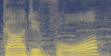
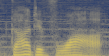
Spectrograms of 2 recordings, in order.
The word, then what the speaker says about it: Gardevoir: I've heard so many people pronounce it Gardevoir. Like, no, it's Gardevoir, because it's fucking French.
